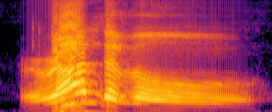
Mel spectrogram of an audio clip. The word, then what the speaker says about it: rendezvous: Don't forget, the first word, as you can see on the screen, is rendezvous.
